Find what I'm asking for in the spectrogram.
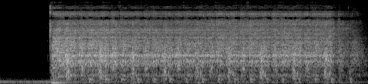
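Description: A 1995 Honda Shadow VLX VT600CD motorcycle engine cranks loudly on the electric starter after a silent moment, a fast steady churning that runs for about three seconds without firing, then cuts off.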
